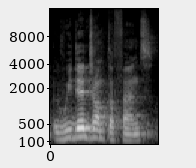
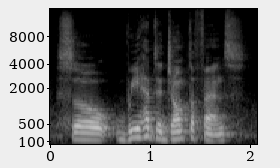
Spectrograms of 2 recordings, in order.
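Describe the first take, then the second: First: "did" said louder and punched; stress on did. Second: Said in the usual way. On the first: Shown as a demonstration. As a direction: hit "did" in "We did jump the fence". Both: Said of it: "no, I'm playing".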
